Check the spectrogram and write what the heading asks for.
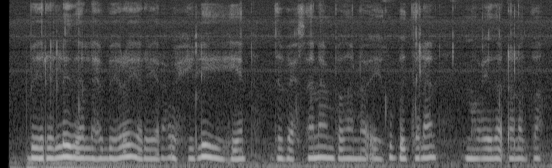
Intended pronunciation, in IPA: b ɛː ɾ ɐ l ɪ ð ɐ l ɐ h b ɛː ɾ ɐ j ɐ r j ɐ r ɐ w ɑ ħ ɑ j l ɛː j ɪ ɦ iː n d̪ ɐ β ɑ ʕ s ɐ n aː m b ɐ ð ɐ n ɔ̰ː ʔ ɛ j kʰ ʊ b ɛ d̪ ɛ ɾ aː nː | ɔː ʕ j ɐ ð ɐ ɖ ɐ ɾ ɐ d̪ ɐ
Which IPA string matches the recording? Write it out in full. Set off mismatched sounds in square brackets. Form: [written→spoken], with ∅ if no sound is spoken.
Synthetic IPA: b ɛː ɾ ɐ l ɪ ð ɐ l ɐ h b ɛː ɾ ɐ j ɐ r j ɐ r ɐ w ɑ ħ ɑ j l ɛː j ɪ ɦ iː n d̪ ɐ β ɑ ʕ s ɐ n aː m b ɐ ð ɐ n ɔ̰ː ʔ ɛ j kʰ ʊ b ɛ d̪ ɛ [ɾ→l] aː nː | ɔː ʕ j ɐ ð ɐ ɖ ɐ [ɾ→l] ɐ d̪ ɐ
